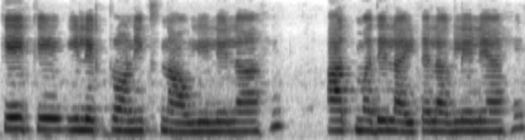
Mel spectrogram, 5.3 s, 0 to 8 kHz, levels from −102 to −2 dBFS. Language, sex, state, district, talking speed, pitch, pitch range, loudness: Marathi, female, Maharashtra, Gondia, 125 wpm, 220 Hz, 205-235 Hz, -18 LUFS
